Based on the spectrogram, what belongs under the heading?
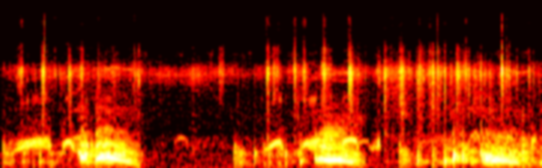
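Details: Wild pigeon (merpati hutan/dara) giving low, rolling coos in three bursts about three seconds apart, each a throaty burbling swell with softer notes between.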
